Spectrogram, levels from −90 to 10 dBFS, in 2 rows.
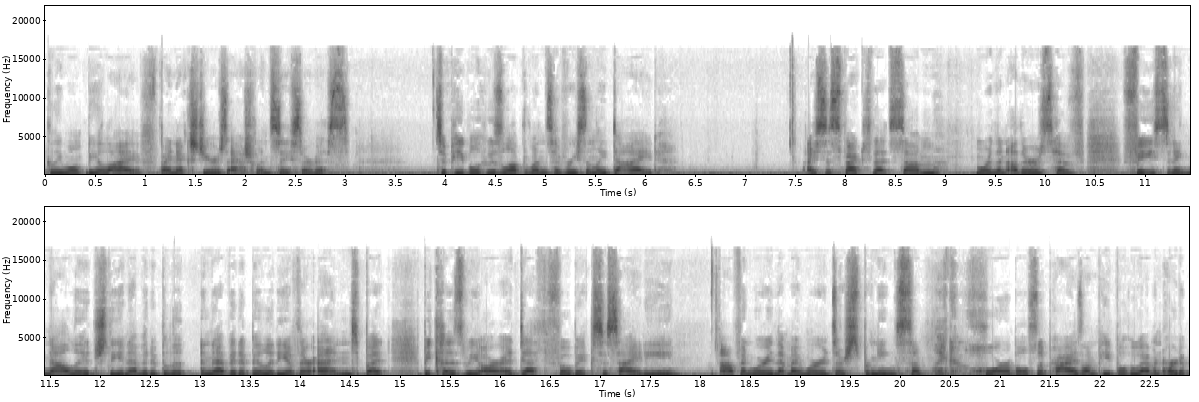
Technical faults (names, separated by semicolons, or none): gain pumping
